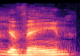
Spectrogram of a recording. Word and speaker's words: Yvaine: Am I pronouncing this right? Yvaine? – Yeah. – yeah. Okay. Because vain would be too obvious.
